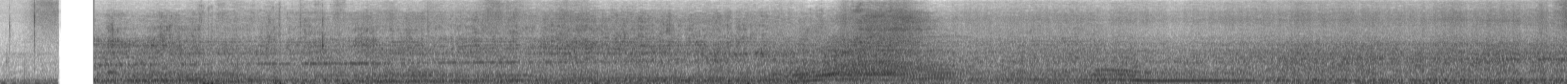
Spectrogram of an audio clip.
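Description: Tyres rumble steadily on a road.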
